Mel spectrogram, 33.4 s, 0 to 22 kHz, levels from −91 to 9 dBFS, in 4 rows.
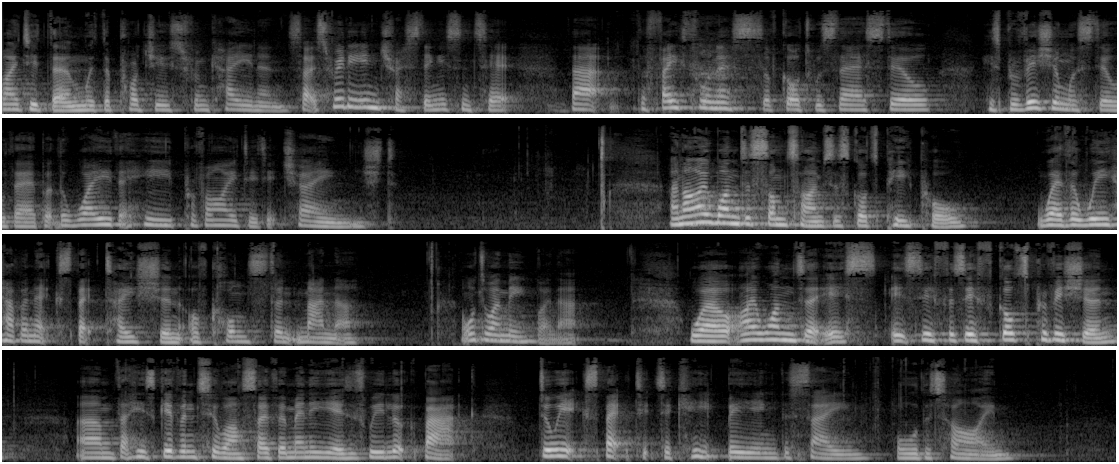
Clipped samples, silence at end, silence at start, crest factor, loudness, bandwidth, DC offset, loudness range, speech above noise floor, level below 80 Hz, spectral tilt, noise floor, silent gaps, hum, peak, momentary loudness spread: under 0.1%; 0.75 s; 0 s; 20 dB; -26 LUFS; 16.5 kHz; under 0.1%; 8 LU; 38 dB; -70 dBFS; -5.5 dB/octave; -63 dBFS; none; none; -6 dBFS; 14 LU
